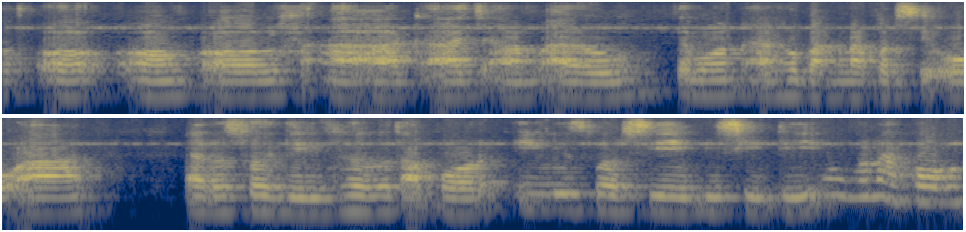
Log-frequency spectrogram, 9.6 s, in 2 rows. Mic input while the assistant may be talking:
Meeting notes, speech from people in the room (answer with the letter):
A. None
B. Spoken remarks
A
